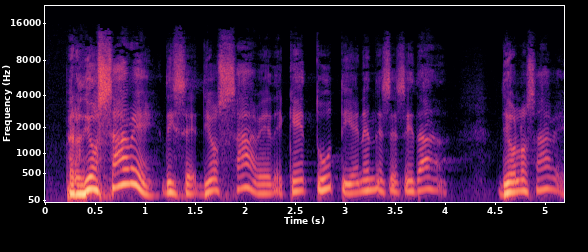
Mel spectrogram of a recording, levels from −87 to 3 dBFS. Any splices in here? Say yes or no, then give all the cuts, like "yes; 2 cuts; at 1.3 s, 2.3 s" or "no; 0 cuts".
no; 0 cuts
